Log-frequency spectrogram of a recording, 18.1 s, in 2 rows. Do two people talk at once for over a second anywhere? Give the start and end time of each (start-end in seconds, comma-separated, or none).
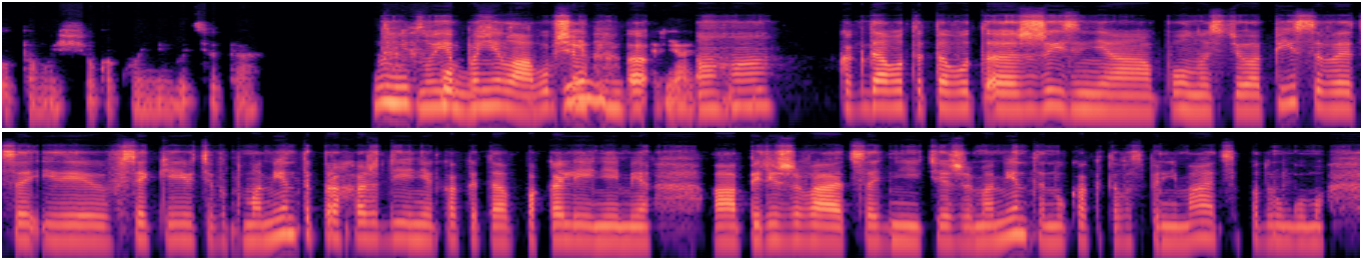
2.8-5.1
